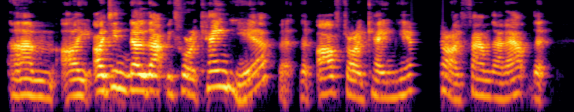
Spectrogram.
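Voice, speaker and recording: A woman speaks with a bright, sharp tone and lively intonation at a fairly slow pace. The recording is very clean, with a silent background. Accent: British. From UK. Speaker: podcast host. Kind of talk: casual interview chat.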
